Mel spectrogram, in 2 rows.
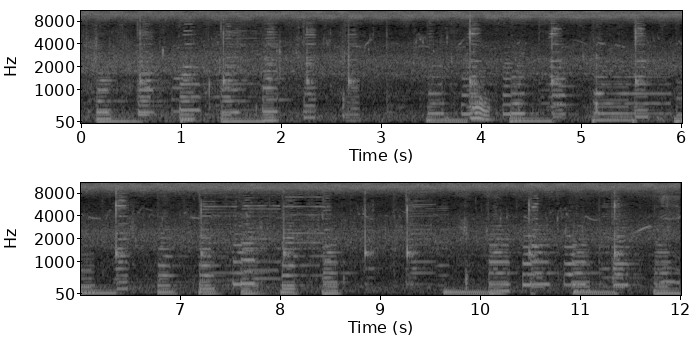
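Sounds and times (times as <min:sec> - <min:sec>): sharp percussion hits: 0:00.0 - 0:10.7
music with punchy bass beat: 0:03.5 - 0:08.7, 0:09.6 - 0:12.0.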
